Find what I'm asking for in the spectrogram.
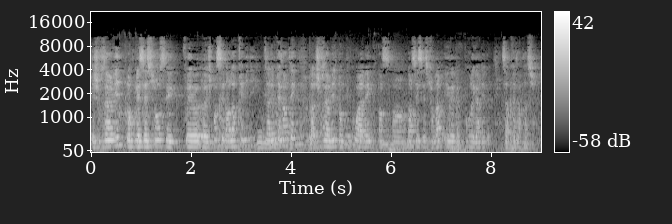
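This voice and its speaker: A man's voice: fairly high pitch, flat delivery, fast, hardly any pauses, a crowd in the background. A man presenting awards at an academic conference, explaining at length with many fillers and restarts. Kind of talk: hesitant spoken announcement. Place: conference hall. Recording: echoey hall from far off.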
